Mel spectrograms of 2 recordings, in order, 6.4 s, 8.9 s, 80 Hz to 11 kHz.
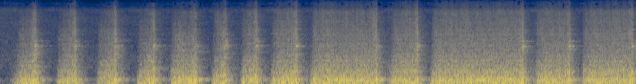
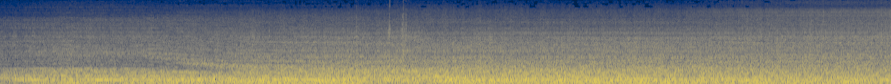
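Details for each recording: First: Gas furnace with a homemade Frosty T replacement burner, air intake blocked off almost completely: roaring flame surges up and down about 2.5 times a second, hunting at different gas pressures, gas audible; burner flame pulsating, burner tube suspected too long. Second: Foundry furnace gas burner after cutting the overlong burner tube shorter (it caused pulsating and low heat) and fitting a better regulator, around 5 to 10 psi: smooth, even roar with no pulsing or sputtering; running steady.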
